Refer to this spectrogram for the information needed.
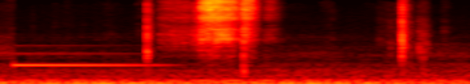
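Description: A carbonated water can is cracked open: a sharp metallic click, then a bright burst of fizzing hiss lasting a moment, followed by another small click, over a steady low hum.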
